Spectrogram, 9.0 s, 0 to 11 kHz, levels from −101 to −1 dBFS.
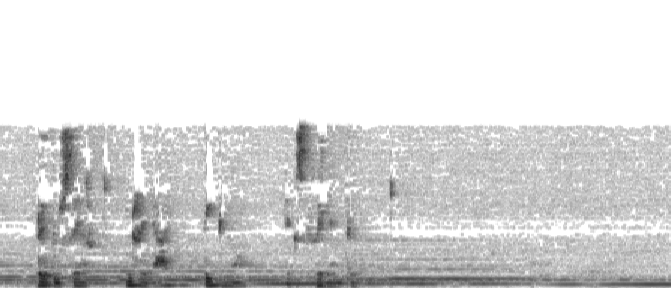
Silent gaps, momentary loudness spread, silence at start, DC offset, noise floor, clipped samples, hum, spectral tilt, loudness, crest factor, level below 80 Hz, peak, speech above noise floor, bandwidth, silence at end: none; 22 LU; 0 s; under 0.1%; -47 dBFS; under 0.1%; none; -5 dB/octave; -25 LUFS; 22 dB; -62 dBFS; -6 dBFS; 25 dB; 6.6 kHz; 0 s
